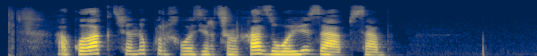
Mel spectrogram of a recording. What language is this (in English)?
Abkhazian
